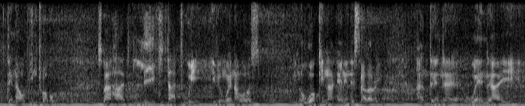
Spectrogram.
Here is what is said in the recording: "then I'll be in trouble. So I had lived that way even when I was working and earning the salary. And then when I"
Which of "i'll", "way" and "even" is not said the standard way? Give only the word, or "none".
i'll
